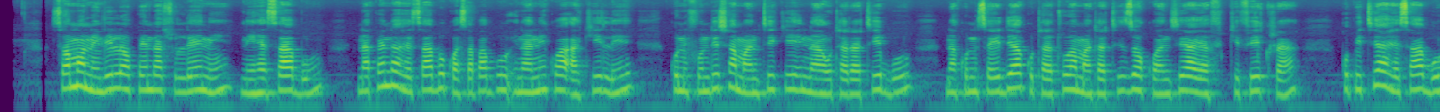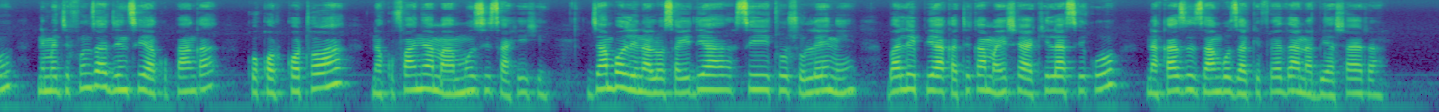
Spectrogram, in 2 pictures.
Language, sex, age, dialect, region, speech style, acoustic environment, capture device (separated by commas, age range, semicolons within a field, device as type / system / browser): Swahili, female, 25-34, Kenya - Nairobi Sheng-influenced, Kenya, happy; relaxed; focused, silence, mobile / Linux / Chrome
